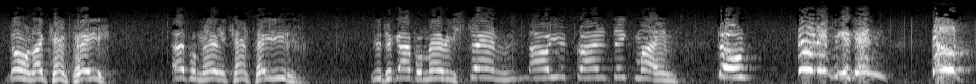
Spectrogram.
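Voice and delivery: pleas building from loud to a high scream; terrified screaming plea. Acted. Dying beggar screams at his attackers in delirium. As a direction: shriek for mercy as the blows land.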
